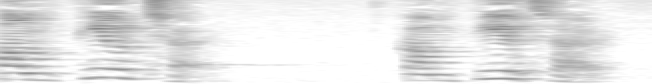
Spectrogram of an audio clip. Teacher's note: We can find stress in the second syllable.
